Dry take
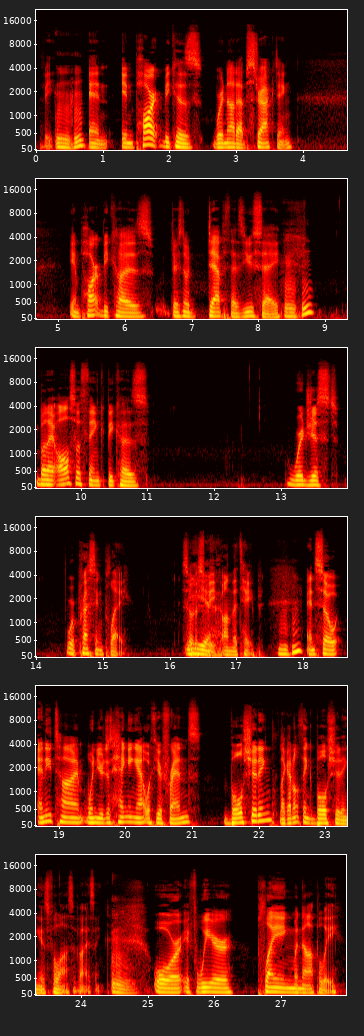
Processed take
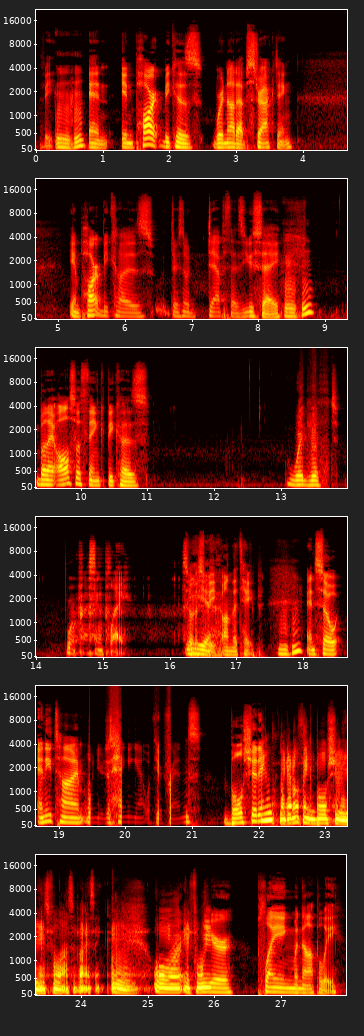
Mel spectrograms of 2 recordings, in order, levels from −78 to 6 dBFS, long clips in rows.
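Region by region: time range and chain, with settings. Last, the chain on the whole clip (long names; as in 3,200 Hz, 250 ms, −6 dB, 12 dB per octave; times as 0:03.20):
0:05.62–0:07.87: high-shelf EQ 8,600 Hz +11 dB + downward compressor 3 to 1, threshold −29 dBFS
0:13.19–0:13.78: running median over 25 samples + parametric band 5,600 Hz −8 dB 0.23 octaves
0:14.50–0:16.24: comb filter 1.4 ms, depth 73% + compressor whose output falls as the input rises −23 dBFS, ratio −0.5 + loudspeaker in its box 210–9,900 Hz, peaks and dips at 280 Hz −9 dB, 580 Hz +4 dB, 1,300 Hz +7 dB, 4,500 Hz −5 dB
0:19.45–0:20.92: converter with a step at zero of −26.5 dBFS + low-shelf EQ 130 Hz −11 dB + gate with flip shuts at −9 dBFS, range −30 dB
0:22.04–0:25.95: downward compressor 5 to 1, threshold −19 dBFS + hollow resonant body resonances 210/590/2,300 Hz, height 18 dB, ringing for 50 ms + highs frequency-modulated by the lows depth 0.45 ms
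whole clip: low-shelf EQ 120 Hz −7 dB; boost into a limiter +5 dB; level −1 dB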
